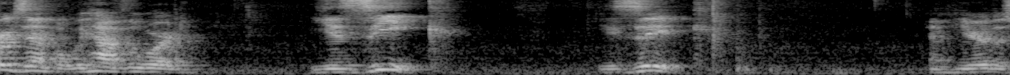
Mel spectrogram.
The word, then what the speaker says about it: язык: So, for example, we have the word yazik, yazik.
